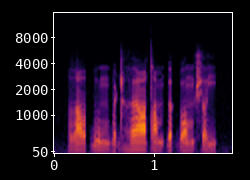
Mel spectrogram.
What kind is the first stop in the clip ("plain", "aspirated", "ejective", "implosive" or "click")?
implosive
